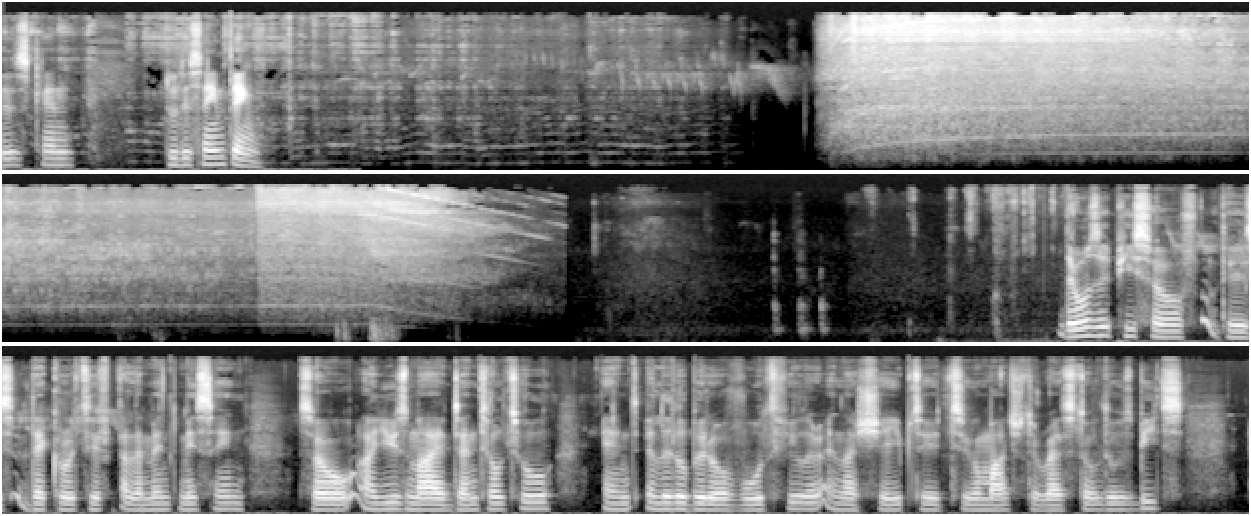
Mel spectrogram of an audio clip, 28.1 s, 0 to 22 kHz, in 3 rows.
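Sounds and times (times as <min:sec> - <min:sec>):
rotary tool brush scrubbing wood: 0:00.0 - 0:05.3
faint rotary tool whine: 0:10.0 - 0:13.6.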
